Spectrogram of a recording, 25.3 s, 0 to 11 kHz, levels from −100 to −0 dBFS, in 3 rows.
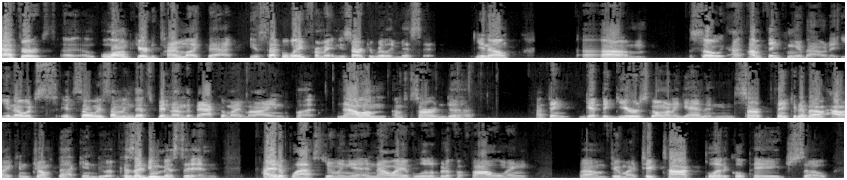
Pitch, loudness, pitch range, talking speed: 140 Hz, -20 LUFS, 130-150 Hz, 230 wpm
